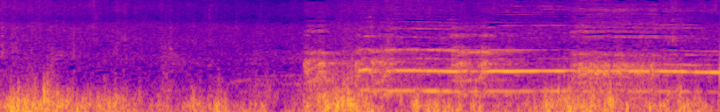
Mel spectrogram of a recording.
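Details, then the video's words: A rooster crows one long, strained, steady-pitched crow held for about two seconds, after a stretch of rough background rumble and clatter. "rooster sound"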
